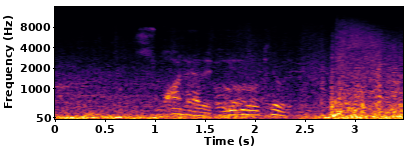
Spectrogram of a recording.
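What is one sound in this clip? A dragon roars loudly and deeply.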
